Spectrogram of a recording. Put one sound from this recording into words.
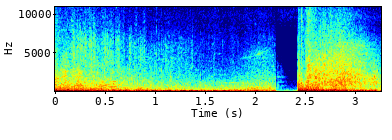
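Musket volleys crackle and boom in rapid bursts.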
